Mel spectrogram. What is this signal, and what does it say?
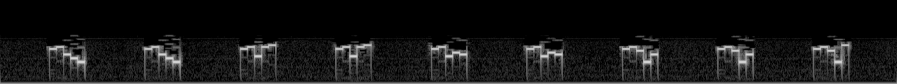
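Five-tone selective call (ZVEI), heard as quick runs of five tones, tones of about 70 ms. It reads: 89531 89531 89490 89490 89465 89465 89715 89715 89710
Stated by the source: ZVEI five-tone call 89518 received by SDR, channel 455.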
